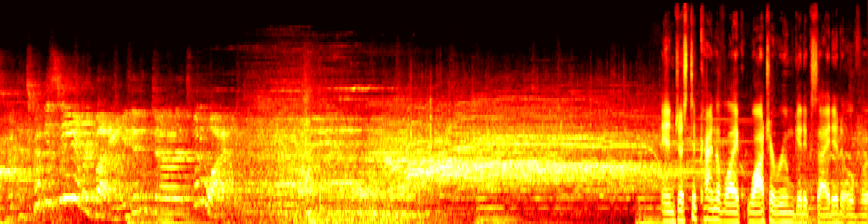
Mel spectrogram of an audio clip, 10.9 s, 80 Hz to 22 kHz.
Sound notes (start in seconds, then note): 3.0 logo whooshing; 5.7 crowd cheering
